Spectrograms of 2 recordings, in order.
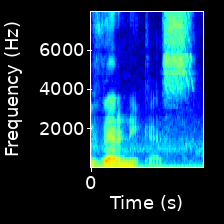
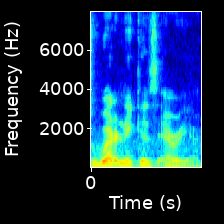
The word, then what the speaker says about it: Wernicke: We're going to train Broca's to Wernicke's. Okay? All right. Now, right here, posterior speech area is called Wernicke's area, right? Some people say Wernicke because they pronounce W as a V, but it's Wernicke's area, right?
